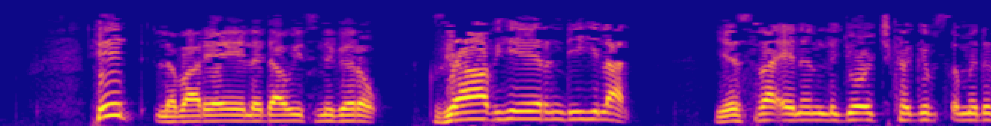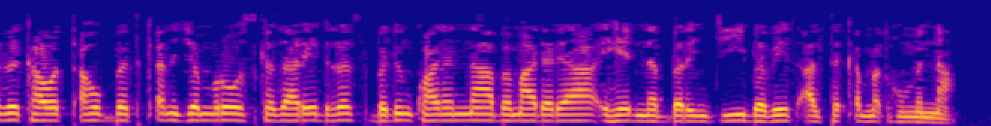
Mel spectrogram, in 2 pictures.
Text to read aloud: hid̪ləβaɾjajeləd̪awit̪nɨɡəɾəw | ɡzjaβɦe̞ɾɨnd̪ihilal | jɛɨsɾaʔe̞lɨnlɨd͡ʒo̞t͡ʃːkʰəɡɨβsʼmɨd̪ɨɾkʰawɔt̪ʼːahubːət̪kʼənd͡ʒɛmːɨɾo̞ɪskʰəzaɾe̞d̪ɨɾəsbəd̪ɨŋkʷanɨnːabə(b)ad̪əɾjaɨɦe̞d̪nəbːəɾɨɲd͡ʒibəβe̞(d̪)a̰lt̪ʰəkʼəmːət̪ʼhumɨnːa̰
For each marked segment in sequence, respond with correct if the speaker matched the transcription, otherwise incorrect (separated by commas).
incorrect, incorrect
